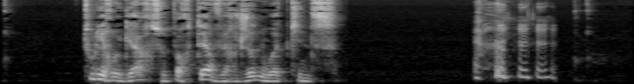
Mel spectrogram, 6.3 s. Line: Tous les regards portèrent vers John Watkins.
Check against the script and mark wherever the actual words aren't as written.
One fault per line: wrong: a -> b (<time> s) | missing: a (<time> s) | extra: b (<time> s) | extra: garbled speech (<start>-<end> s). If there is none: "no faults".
extra: se (1.5 s)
